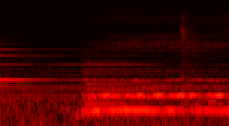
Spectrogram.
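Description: Mixed-voice choir singing held chords. A few tenths of a second in, the first chord fades; a second chord comes in just under a second in with strong lower voices and is held.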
